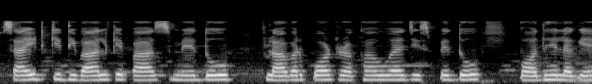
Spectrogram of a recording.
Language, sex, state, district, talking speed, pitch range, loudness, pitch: Hindi, female, Jharkhand, Ranchi, 160 wpm, 205-220 Hz, -14 LUFS, 215 Hz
